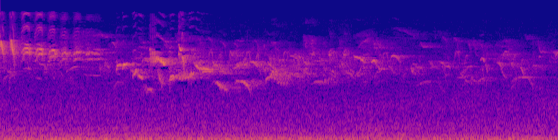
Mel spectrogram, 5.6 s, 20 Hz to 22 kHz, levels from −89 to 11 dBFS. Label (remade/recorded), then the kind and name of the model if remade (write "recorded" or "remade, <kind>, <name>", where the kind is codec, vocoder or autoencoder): recorded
